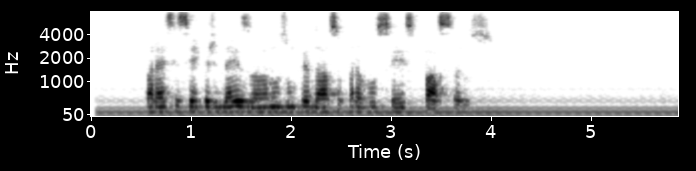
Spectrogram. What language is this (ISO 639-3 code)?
por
